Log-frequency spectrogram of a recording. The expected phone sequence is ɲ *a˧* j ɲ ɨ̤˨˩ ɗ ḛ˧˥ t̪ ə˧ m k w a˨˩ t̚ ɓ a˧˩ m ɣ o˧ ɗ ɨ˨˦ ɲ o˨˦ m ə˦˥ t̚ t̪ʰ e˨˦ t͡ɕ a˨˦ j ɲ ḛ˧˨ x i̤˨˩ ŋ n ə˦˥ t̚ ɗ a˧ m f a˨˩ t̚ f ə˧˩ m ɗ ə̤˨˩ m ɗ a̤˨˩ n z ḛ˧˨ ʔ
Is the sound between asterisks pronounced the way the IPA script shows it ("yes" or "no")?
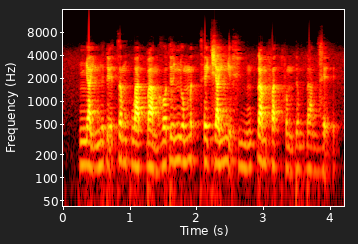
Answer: no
